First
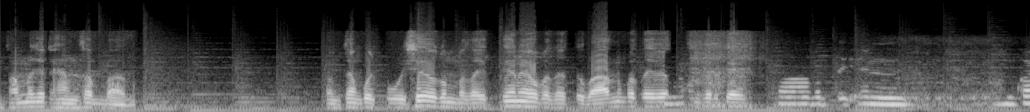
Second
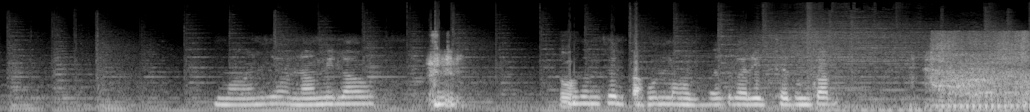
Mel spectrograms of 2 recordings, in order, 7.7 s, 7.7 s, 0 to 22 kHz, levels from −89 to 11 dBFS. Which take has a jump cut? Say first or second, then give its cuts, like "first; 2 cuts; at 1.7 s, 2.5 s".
second; 1 cut; at 1.5 s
